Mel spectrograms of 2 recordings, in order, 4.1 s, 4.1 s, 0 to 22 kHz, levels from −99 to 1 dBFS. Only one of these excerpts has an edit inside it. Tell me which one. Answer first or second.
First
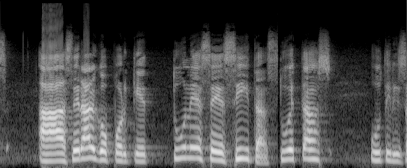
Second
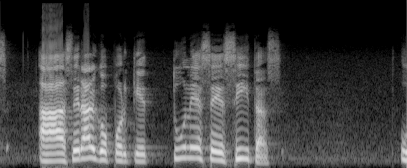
first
